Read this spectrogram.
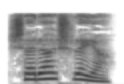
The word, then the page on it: ಶರಾಶ್ರಯ: kannada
